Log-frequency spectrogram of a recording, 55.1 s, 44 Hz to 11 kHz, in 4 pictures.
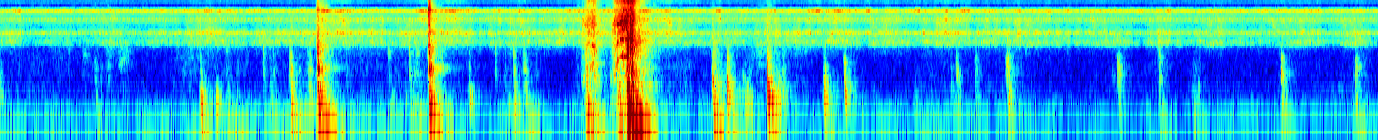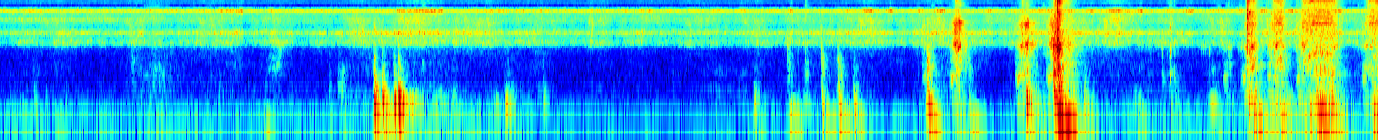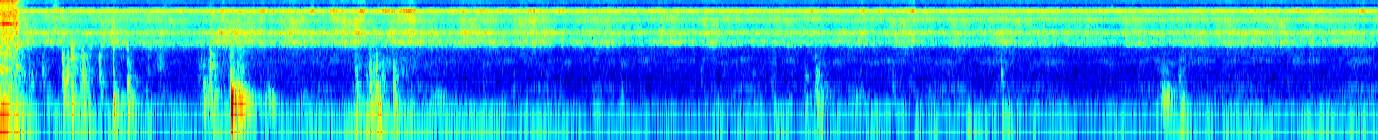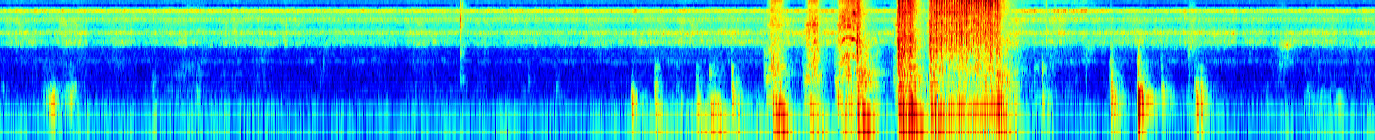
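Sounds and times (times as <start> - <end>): insects chirring: 0.0 - 55.0
knocks and clatter of hand work: 2.0 - 3.5, 5.8 - 8.6, 47.9 - 53.5.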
